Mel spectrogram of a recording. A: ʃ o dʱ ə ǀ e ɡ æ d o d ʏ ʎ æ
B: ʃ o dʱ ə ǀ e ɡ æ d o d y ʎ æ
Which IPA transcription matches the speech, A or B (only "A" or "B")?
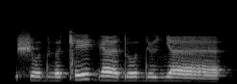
A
